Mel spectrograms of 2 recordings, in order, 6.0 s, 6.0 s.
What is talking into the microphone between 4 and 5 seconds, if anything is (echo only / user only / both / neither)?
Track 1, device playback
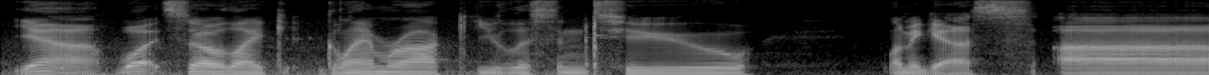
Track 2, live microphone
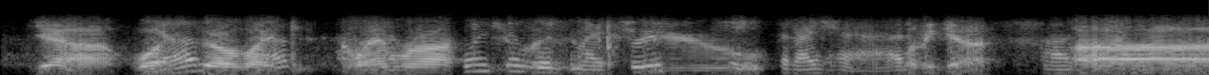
both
